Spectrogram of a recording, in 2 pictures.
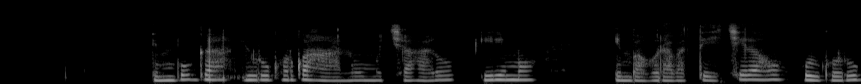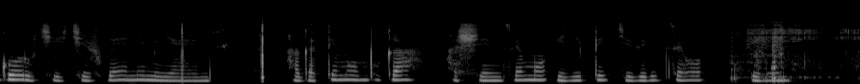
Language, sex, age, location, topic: Kinyarwanda, female, 18-24, Huye, agriculture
